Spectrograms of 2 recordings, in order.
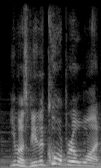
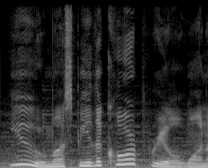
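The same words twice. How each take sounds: First: It is read in a plain, normal voice. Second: It is read in an eerie, ethereal put-on voice.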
